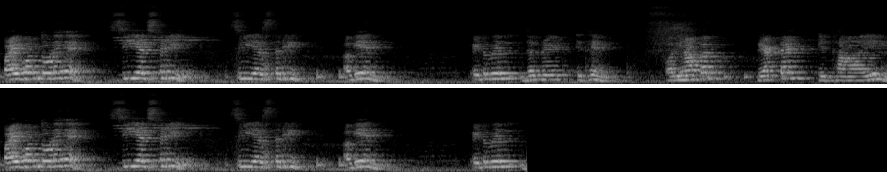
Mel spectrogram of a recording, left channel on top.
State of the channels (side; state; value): right; drops out; at 5.3 s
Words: पाई बॉन्ड तोड़ेंगे CH3 again it will generate ethane और यहां पर reactant ethyne.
